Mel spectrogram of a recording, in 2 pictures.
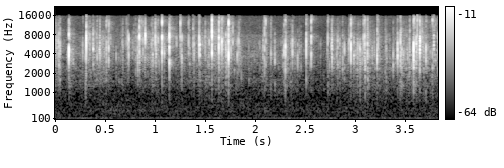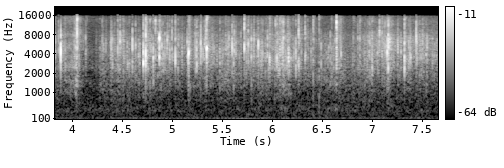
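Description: Long nails and fingertips scratch and press the bubbles of a small clear plastic bubble wrap square resting on a wooden table. The result is a quiet, steady stream of bright, dry crinkles and tiny clicking crackles with no low-end weight, each snap fading almost instantly.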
